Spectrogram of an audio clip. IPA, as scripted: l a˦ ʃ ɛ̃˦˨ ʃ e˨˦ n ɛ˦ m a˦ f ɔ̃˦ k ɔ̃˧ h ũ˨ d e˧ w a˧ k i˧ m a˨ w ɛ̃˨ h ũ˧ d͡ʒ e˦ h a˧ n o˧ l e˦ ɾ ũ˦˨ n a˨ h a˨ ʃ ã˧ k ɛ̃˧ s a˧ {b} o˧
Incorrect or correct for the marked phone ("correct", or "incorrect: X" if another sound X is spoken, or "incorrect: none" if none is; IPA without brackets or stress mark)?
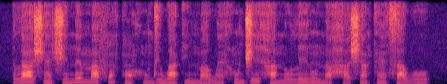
incorrect: w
